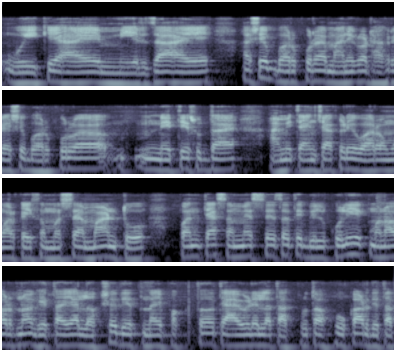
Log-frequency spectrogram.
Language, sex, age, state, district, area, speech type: Marathi, male, 45-60, Maharashtra, Yavatmal, urban, spontaneous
